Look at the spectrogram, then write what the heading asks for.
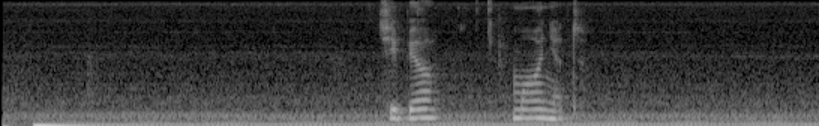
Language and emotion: Russian, sad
